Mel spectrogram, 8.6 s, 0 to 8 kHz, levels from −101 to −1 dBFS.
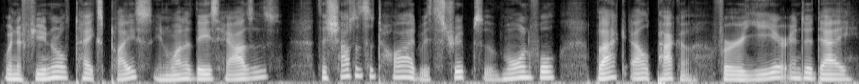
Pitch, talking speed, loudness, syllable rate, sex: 135 Hz, 180 wpm, -19 LUFS, 4.9 syllables/s, male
